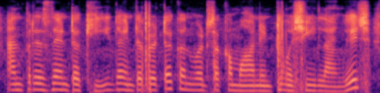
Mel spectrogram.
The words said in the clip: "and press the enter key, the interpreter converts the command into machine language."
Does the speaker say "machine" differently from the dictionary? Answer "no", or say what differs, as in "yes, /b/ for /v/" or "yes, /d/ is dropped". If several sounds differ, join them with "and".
no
